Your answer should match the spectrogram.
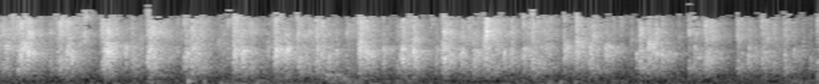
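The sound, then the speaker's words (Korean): Congratulatory clapping from a small group welcoming a returning guest on the show Tak PD's Travel Talk, a steady, dense patter of hand claps lasting several seconds at a fairly loud, even level, with no voices over it. “다시 한번 어, 축하의 박수 한번 부탁드릴게요.”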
